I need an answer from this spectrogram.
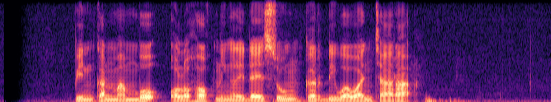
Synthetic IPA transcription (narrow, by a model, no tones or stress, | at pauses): pinkanmambɔɔlɔɦɔk̚niŋalidaisuŋkɨrdiwawaɲt͡ʃaɾa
